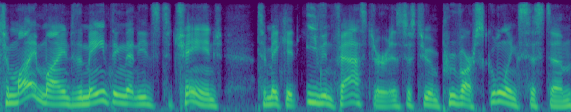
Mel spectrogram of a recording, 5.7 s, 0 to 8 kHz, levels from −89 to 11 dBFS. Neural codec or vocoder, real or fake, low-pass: none; real; 7.2 kHz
